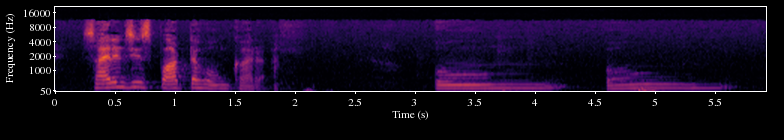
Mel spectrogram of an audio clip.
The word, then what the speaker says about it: Om: Om, Om, When you say that Om consists of 3 sounds, Akara, Ukara, Makara, 2 syllables and 2 vowels and 1 consonant. Actually, it's 1 syllable. It's a monosyllabic sound.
